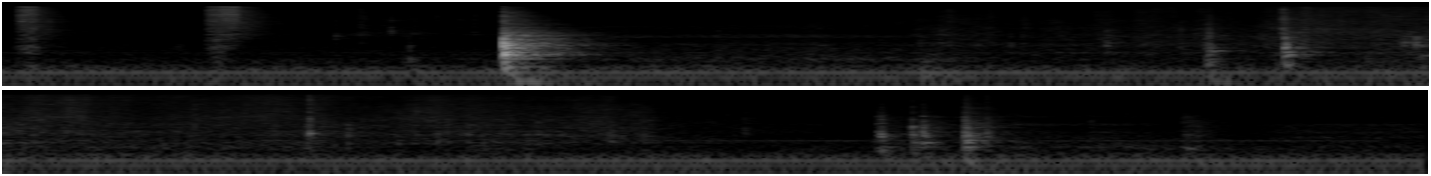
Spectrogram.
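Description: Two short hisses from an aerosol spray can dispensing onto a cotton swab, then a single loud knock as the metal can is set down on the table. A stretch of soft cloth rubbing follows, and a few small taps and knocks near the end.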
